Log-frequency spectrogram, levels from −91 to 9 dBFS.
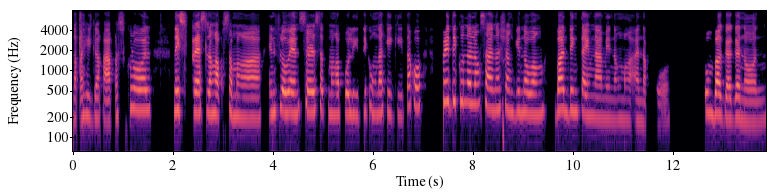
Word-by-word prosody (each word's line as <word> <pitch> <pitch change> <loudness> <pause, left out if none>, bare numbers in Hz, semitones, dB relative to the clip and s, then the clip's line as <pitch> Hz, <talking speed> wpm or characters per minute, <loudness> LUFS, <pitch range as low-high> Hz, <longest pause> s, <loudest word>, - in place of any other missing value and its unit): nakahiga 195 0 -6
ka 180 -1 +2
kaka-scroll 260 +5 -1 0.5
na-stress 250 -1 +5
lang 230 0 +2
ako 220 0 +1
sa 245 - -3
mga 210 -1 -3 0.4
influencers 245 +1 +2
at 255 - -3
mga 225 -1 -4
pulitikong 230 +2 -5
nakikita 235 +3 -5
ko, 285 -2 0 0.4
pwede 350 0 +4
ko 345 -1 -4
nalang 325 -1 +2
sana 270 -5 +1
siyang 260 -3 -5
ginawang 235 -1 -2 0.2
bonding 255 -1 +4
time 220 -3 +1
namin 195 -2 -2
ng 185 +1 -12
mga 190 -1 -11 0.2
anak 165 -2 -9 0.2
ko, - - -16 0.7
kumbaga 225 -4 +2
ganon. 180 -2 -3
235 Hz, 125 wpm, -23 LUFS, 205-260 Hz, 0.7 s, na-stress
